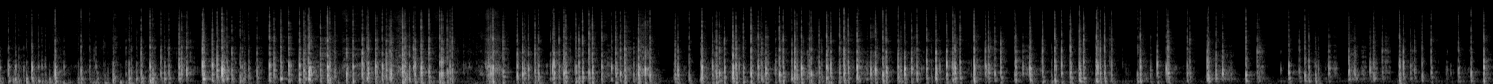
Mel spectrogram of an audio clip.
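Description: A small white cardboard box of Tulsi tea bags, held in both hands, is tapped rapidly on its faces with long painted nails. The result is a dense stream of short, dry, hollow midrange taps with almost no ring, broken by a few brief pauses.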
